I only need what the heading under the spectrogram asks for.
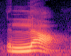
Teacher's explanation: Then the airflow is completely blocked. The air is let out through the sides of the tongue.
